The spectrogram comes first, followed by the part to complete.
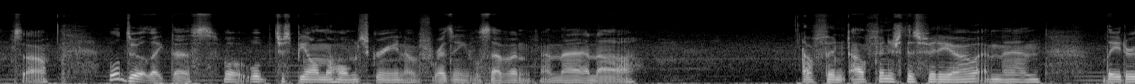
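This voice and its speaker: A man speaks quietly at a fairly slow pace. Noticeable background noise sits behind him. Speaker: gaming youtuber. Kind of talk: gameplay commentary. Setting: at another family's house at night. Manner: quiet, low volume; halting, filler-heavy.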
